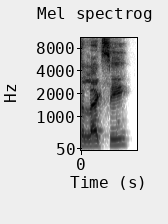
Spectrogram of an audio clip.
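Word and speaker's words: Aleksej: boy oh come on alexi no yeah it's alexi that i don't think you pronounce the j pocuchevzi cevsky yeah serbian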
